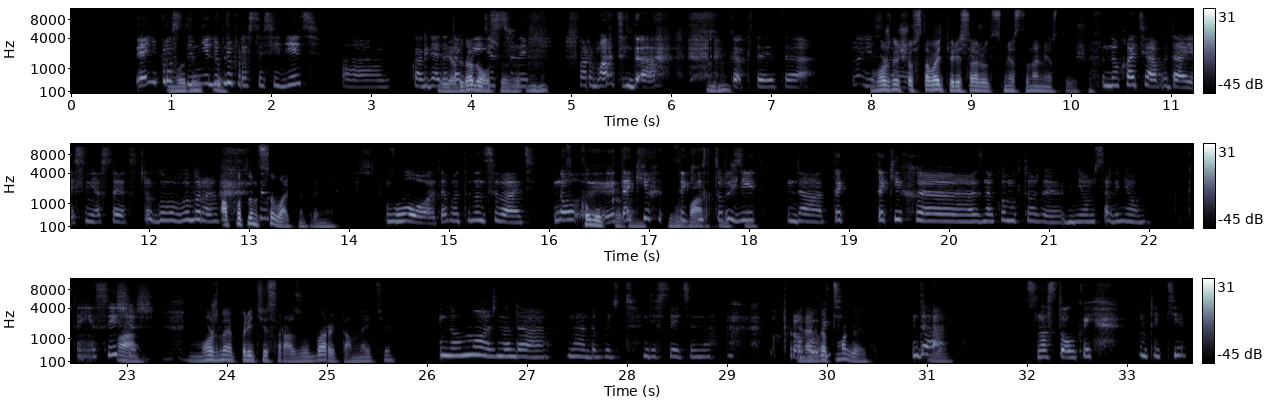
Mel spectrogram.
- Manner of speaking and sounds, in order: laughing while speaking: "да"; other background noise; tapping; chuckle; chuckle; drawn out: "Вот!"; chuckle; chuckle
- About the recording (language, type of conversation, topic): Russian, unstructured, Как ты обычно договариваешься с другими о совместных занятиях?
- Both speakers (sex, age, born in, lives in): female, 35-39, Russia, Germany; male, 45-49, Russia, Italy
